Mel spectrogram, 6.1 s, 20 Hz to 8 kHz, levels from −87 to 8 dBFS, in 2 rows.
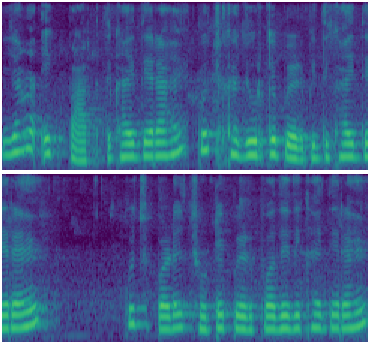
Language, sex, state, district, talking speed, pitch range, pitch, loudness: Hindi, female, Chhattisgarh, Kabirdham, 245 wpm, 180-225 Hz, 195 Hz, -24 LUFS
